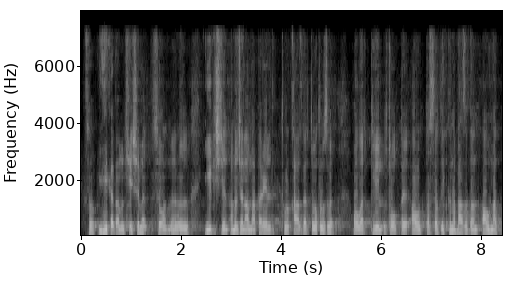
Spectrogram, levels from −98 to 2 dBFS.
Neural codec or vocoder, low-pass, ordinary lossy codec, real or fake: codec, 16 kHz in and 24 kHz out, 1.1 kbps, FireRedTTS-2 codec; 7.2 kHz; AAC, 48 kbps; fake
